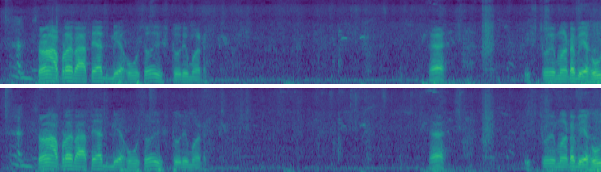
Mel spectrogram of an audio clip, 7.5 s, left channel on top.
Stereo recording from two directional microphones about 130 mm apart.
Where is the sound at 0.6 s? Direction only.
10° left (ahead or behind).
